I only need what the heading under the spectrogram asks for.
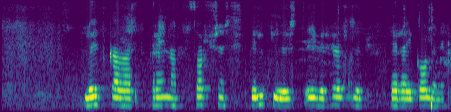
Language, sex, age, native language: Icelandic, male, 12, Icelandic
